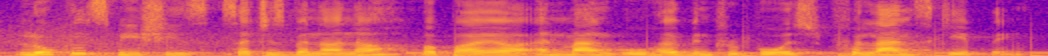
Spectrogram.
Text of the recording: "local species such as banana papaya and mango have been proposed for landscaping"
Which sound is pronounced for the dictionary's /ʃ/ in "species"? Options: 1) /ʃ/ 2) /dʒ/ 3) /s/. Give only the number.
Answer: 1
